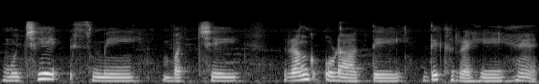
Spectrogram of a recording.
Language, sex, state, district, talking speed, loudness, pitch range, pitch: Hindi, female, Madhya Pradesh, Katni, 90 wpm, -17 LUFS, 155-180 Hz, 165 Hz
